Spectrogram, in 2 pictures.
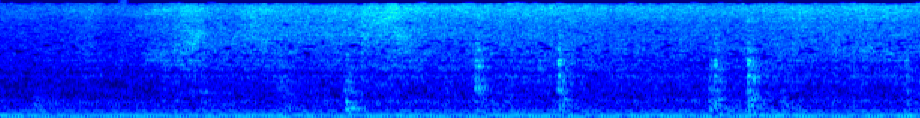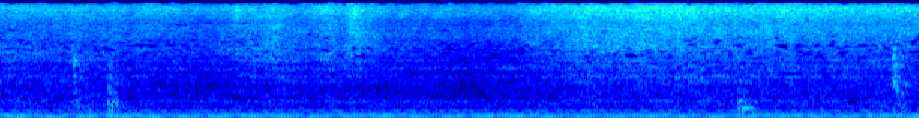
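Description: Breakfast sausages sizzling in a frying pan, with scattered light taps of a utensil as they are turned. The sizzle grows louder about seven seconds in.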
